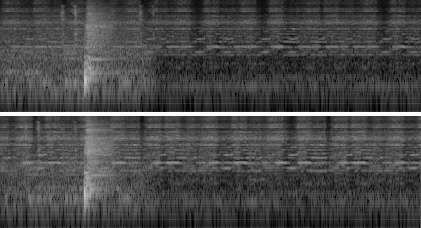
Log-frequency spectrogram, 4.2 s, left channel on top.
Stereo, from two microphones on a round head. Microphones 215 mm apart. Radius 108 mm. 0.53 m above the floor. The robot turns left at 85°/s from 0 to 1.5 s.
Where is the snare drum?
60° right (ahead or behind), 3.5 m; by 1.2 s 35° right (ahead or behind), 3.5 m.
